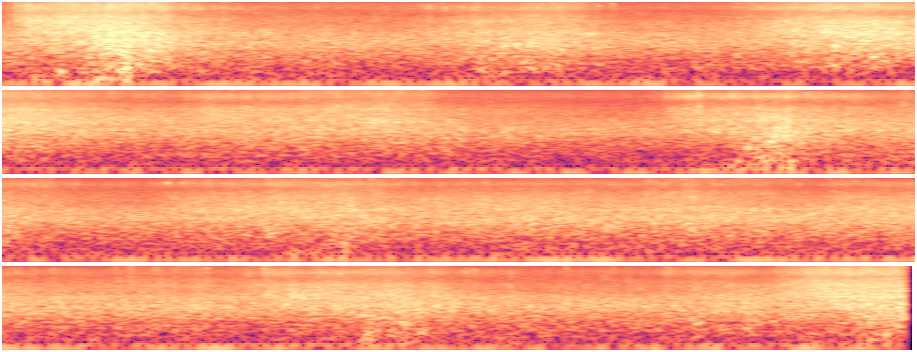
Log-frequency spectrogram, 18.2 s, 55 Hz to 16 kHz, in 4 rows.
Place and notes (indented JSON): {
  "title": "蛤板灣, Hsiao Liouciou Island - Sound of the waves",
  "date": "2014-11-01 12:54:00",
  "description": "Sound of the waves, At the beach\nZoom H2n MS+XY",
  "latitude": "22.33",
  "longitude": "120.36",
  "altitude": "8",
  "timezone": "Asia/Taipei"
}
